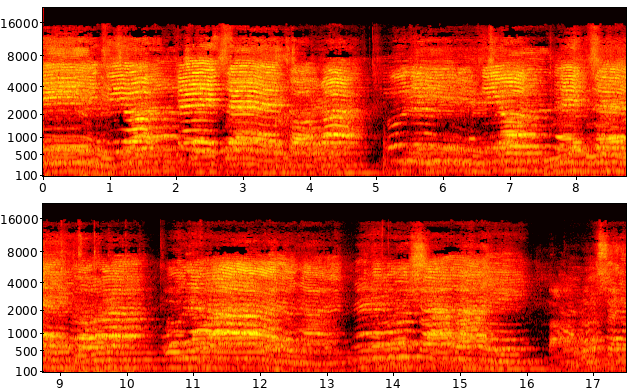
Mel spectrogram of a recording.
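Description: A group of young children singing a song together, in sung phrases of a few seconds each with short breaths between them.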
